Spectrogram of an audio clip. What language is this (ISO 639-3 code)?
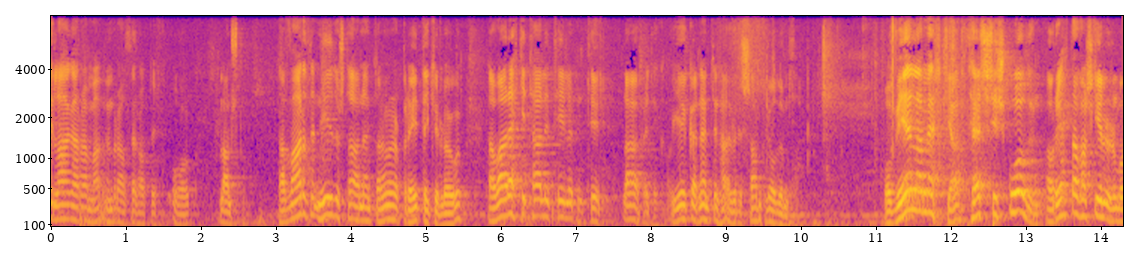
isl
